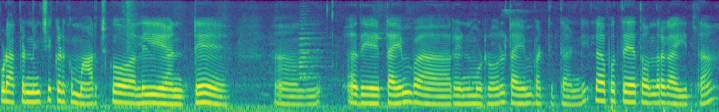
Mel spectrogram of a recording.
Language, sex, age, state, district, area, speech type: Telugu, female, 30-45, Andhra Pradesh, Bapatla, urban, spontaneous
